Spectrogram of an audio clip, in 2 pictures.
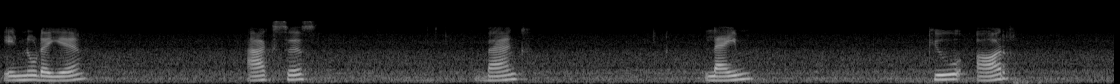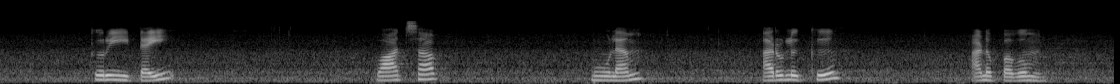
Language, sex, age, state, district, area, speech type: Tamil, female, 18-30, Tamil Nadu, Mayiladuthurai, urban, read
